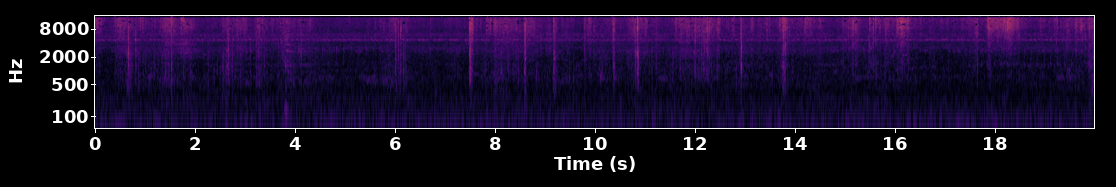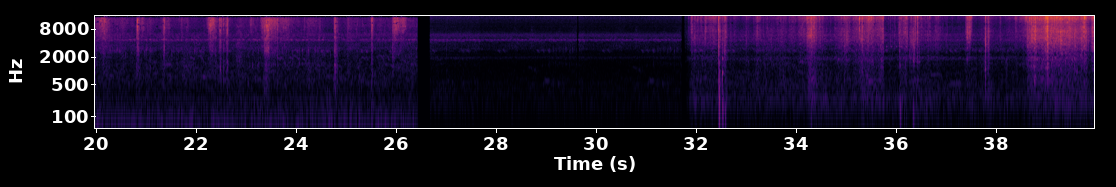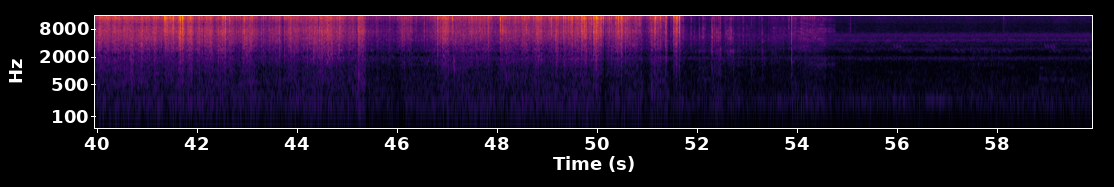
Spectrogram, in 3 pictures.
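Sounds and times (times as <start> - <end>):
campfire crackling: 0.0 - 24.6, 31.8 - 54.8
crickets chirping: 0.0 - 59.9.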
